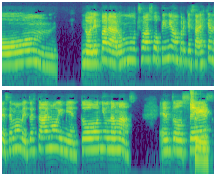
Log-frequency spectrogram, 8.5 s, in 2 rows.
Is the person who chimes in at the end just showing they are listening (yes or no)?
yes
